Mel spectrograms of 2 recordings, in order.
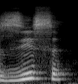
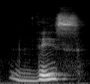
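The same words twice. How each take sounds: First: The word begins with a buzzing z sound. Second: The word begins with a soft th sound. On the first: The speaker calls it wrong. "So this, no" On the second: The speaker calls it right. "much, much better"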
